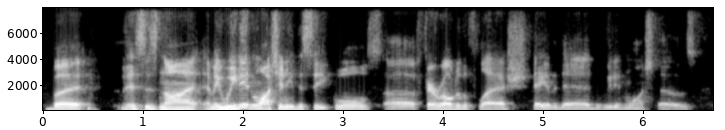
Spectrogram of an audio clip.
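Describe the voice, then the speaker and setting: A young man with a low voice, co-hosting a casual movie podcast and talking bluntly with a rambling, joking manner. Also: expressive. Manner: rambling, blunt, quick to joke. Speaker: podcast co-host.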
